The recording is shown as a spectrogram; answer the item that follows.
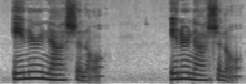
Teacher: So the inter becomes inner. International becomes international. · Term: silent T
